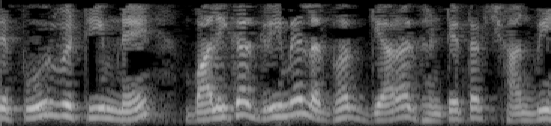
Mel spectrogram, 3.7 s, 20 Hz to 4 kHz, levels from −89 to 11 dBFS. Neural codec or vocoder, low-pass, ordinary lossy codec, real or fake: none; 3.6 kHz; MP3, 32 kbps; real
